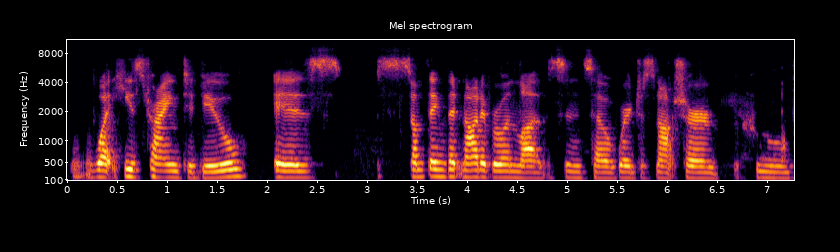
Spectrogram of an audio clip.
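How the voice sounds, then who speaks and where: A woman playing a tabletop game, speaking earnestly and pleadingly in character, with fillers. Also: low-pitched. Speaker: player. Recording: dull, slightly lo-fi online audio.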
